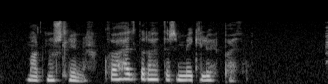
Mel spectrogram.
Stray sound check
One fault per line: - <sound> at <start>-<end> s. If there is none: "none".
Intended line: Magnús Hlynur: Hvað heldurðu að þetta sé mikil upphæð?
none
